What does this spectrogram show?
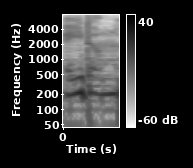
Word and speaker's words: Edam: be pronounced appar the Austrian Smokey cheese and Edam or Adam as it should be pronounced please yep that is cheese and the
